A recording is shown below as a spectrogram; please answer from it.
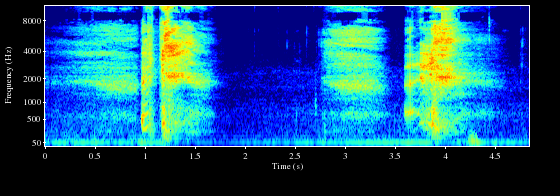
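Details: A female sneezes, sensitive from an itchy, sniffly, wet nose over the past few days; the sneezes were easily coaxed out, with gasps, snorts and coughs around them.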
